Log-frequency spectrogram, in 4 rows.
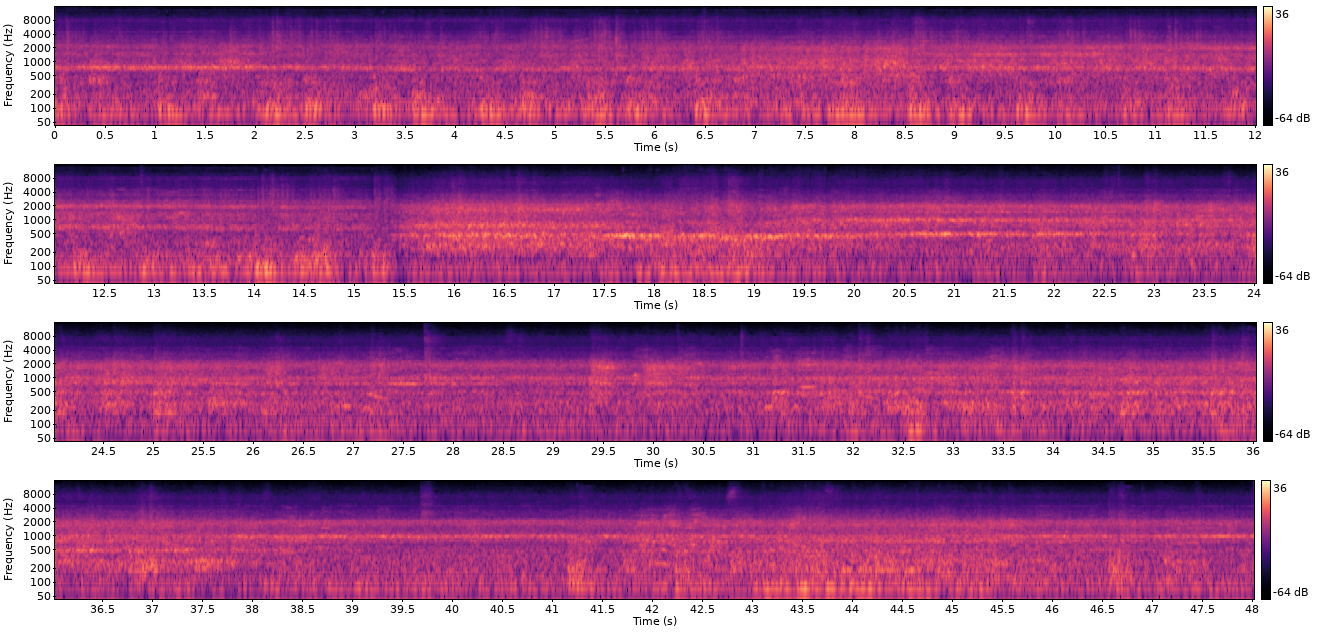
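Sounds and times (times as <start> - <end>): train wheels rumbling on track: 0.0 - 48.0.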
